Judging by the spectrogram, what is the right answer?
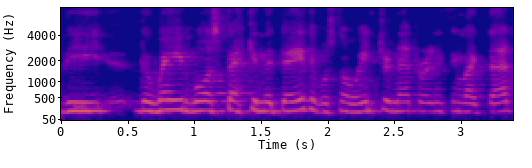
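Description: A man with an Icelandic accent talks in a high pitch. His intonation is monotone and flat. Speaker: university administrator, former football player. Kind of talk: interview. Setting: podcast recording.

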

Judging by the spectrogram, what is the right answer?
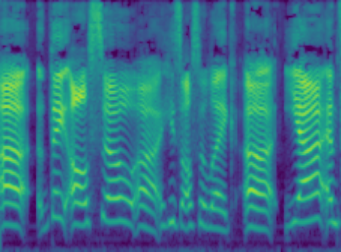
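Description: A woman's high-pitched voice rings out bright and sharp, raised and projected. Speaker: podcast co-host. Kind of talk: casual chat.

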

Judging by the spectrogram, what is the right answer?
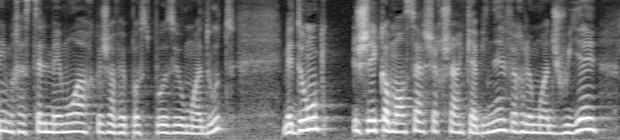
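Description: The speaker has a Liège accent and a dark, mellow tone, talking at a fairly quick pace with ordinary pitch variation. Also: woman. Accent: Liège Belgian French. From Belgium, Brussels. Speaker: lawyer and substitute judge. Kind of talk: casual interview.

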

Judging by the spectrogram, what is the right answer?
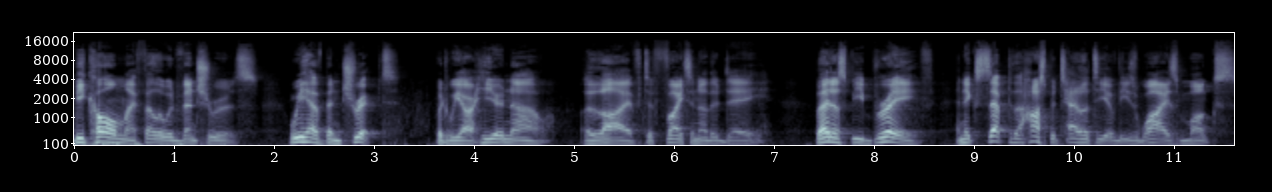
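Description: A man uses a put-on character voice, loud and booming at medium pitch with ordinary pitch variation. He keeps a moderate pace on a very clean recording with a silent background. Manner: powerful, booming, commanding.

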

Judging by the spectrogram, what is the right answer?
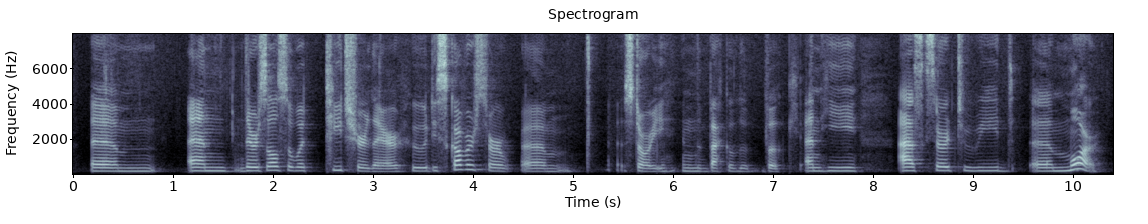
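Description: A woman's medium-pitched voice in a Norwegian accent at a very slow pace. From Norway. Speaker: author and interviewer. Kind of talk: onstage literary conversation. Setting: stage with audience.

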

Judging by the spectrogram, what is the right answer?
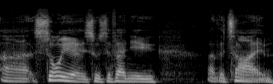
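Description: A man's voice carries vocal fry and lively intonation. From northern England, Blackpool. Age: 60s. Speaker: punk musician and writer. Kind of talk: casual interview chat. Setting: video call.

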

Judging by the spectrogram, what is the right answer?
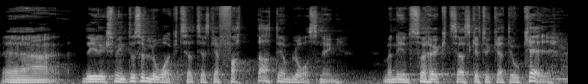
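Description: With vocal fry, a man speaks at a very fast pace. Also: medium pitch for a man, ordinary pitch variation. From Sollentuna, north of Stockholm, Sweden. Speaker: football club board member. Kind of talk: casual interview.

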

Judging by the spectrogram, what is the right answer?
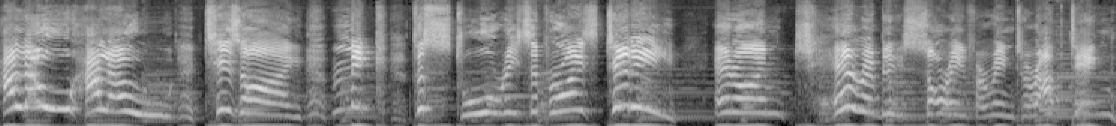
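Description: Over faint music in the background, a put-on character voice with extremely high pitch speaks at a fairly slow pace. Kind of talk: children's show, comic gameshow host. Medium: read story. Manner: bubbly, upbeat, playful.

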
